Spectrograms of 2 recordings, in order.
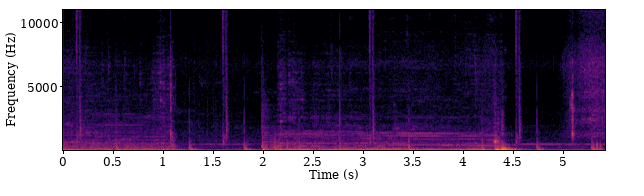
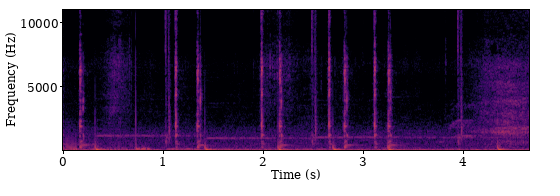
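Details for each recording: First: Nissan 200SX S13 passenger door window: switch clicks, then steady low motor drone as the window travels smoothly, normal operation. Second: Nissan 200SX S13 driver door, panel off: sharp irregular relay clicks with each switch press but no window motor whir; cause was a cracked solder joint on the door relay circuit board, not the motor.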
